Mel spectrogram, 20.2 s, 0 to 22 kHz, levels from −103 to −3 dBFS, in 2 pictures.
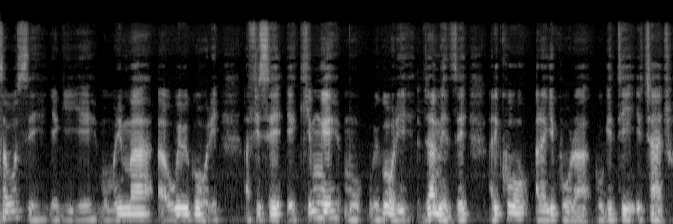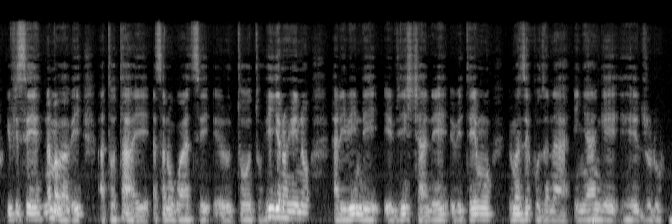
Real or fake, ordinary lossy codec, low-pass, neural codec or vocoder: real; AAC, 64 kbps; 14.4 kHz; none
